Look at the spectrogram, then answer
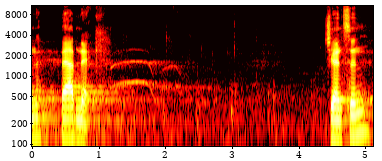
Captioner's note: audience cheering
